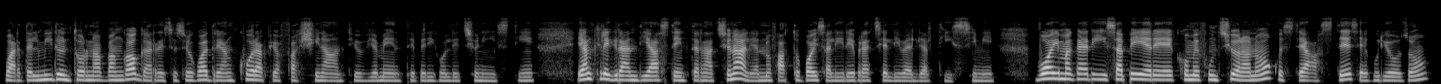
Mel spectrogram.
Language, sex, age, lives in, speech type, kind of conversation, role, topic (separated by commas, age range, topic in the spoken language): Italian, female, 20-24, Italy, read, expert-assistant, expert, Sui social si dice spesso che Van Gogh ha venduto solo un quadro in vita: quanto c’è di vero?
